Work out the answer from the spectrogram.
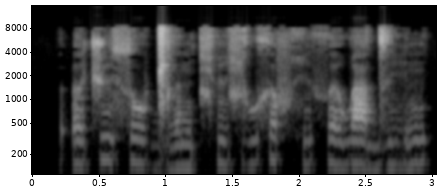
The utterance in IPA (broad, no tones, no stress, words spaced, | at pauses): ʔɜt͡ʃy soɡ͡ǁɜn t͡ɕʰyɕuxɐf hiθɜwa d͡zin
